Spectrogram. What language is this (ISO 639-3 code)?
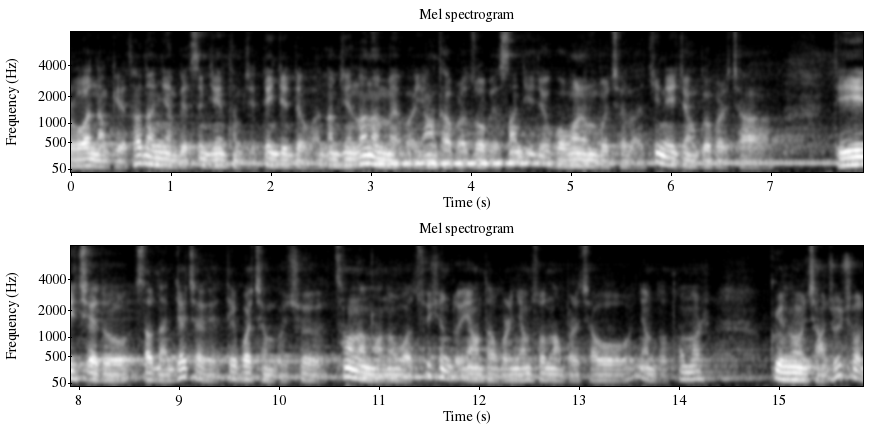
kor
